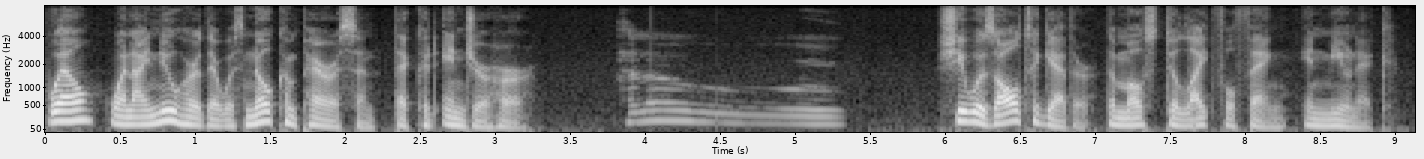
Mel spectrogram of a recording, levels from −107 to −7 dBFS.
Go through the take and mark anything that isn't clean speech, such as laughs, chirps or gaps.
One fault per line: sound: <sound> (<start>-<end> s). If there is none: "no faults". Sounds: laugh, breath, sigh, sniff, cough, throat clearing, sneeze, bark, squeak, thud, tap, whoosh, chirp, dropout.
sound: cough (3.8-5.3 s)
